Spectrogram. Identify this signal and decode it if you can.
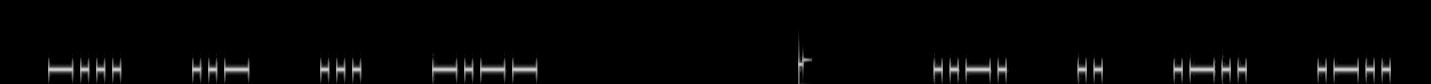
Morse code, heard as a keyed tone, about 15 wpm, spaced as for 9 wpm, 700 Hz. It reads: BUSY FILL
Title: 3x Character Spacing - Top 500 Words - 15wpm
